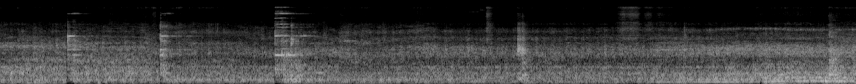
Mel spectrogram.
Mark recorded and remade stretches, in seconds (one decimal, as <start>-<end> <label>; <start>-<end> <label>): 0.0-8.6 recorded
